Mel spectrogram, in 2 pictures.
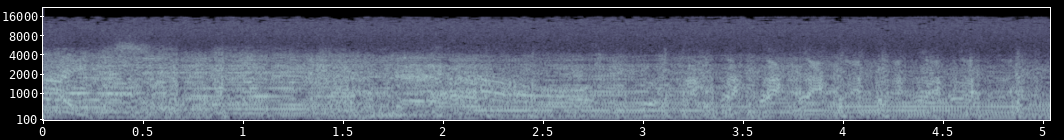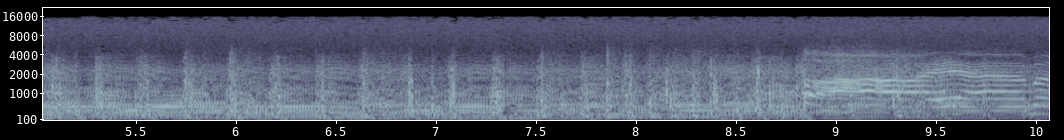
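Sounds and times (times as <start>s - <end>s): punk rock band playing: 0.0s - 10.0s.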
